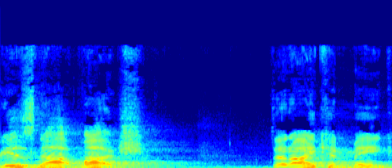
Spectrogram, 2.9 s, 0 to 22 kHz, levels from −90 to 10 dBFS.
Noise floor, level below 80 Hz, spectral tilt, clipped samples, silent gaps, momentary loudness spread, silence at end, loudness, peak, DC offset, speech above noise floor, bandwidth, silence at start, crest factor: -49 dBFS; -54 dBFS; -6 dB/octave; under 0.1%; none; 14 LU; 0 s; -20 LUFS; -6 dBFS; under 0.1%; 29 dB; 16 kHz; 0 s; 16 dB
